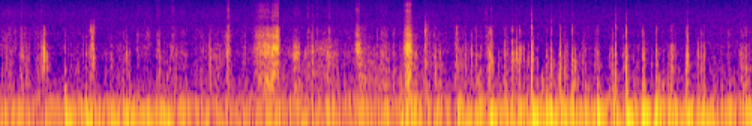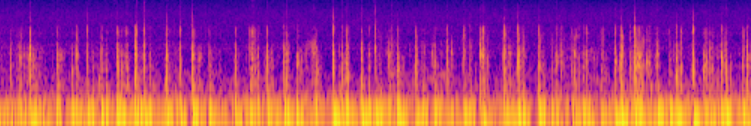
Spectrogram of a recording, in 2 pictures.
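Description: Short natural fingernails tap and scratch across the tops of a full paper box of small solid wooden alphabet stamps, packed tightly in rows with the letter sides facing up. The result is a steady, rapid stream of sharp, dry wooden clicks and crunchy scrapes over a low background rumble, with each click dying away almost instantly.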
